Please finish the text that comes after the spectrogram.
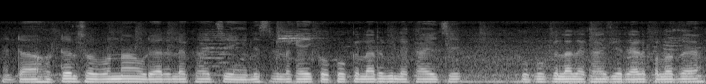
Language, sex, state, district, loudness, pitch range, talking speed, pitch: Odia, male, Odisha, Sambalpur, -16 LUFS, 120-125 Hz, 185 wpm, 120 Hz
